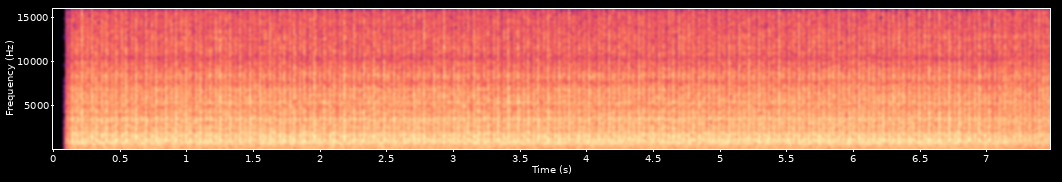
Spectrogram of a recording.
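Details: 2006 Honda Ridgeline idling with a steady, even knock about 200 per minute; a previous shop said it needed an engine, but the cause was a bad timing belt tensioner, replaced with water pump, timing belt and idler pulleys.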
